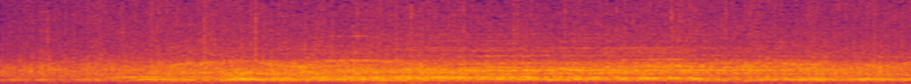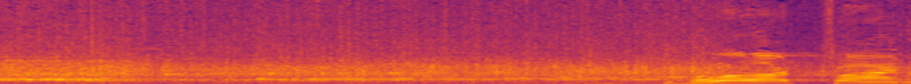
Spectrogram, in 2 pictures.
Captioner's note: applause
